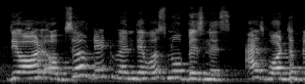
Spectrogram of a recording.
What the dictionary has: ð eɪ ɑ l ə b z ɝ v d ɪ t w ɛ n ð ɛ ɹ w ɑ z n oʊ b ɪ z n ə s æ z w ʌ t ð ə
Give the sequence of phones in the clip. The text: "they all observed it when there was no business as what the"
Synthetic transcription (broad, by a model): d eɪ ɑ l ə b z ɝ v d ɪ t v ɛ n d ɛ ɹ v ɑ z n oʊ b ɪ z n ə s æ z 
